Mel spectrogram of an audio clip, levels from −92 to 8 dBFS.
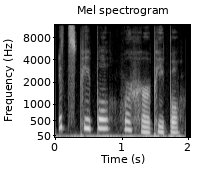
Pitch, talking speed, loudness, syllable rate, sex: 215 Hz, 145 wpm, -16 LUFS, 4.4 syllables/s, female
